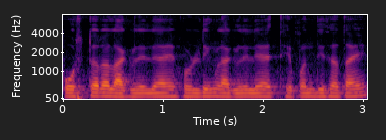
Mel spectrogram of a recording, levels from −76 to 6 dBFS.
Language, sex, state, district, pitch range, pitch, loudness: Marathi, male, Maharashtra, Sindhudurg, 115-120 Hz, 115 Hz, -28 LUFS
